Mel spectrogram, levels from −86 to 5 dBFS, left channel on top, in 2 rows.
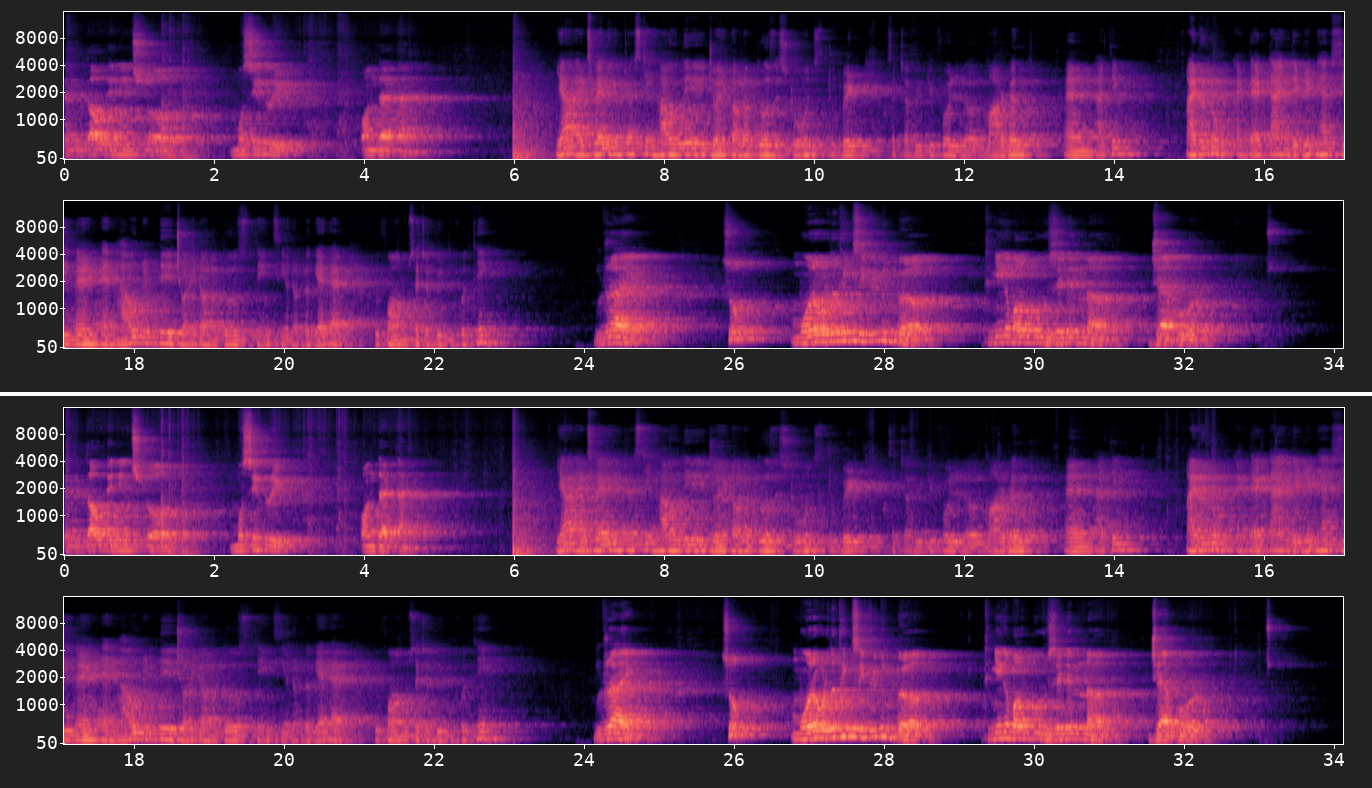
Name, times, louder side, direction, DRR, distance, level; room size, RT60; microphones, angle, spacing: voice 1, 0.0-1.5 2.2-3.3 3.6-4.7 6.0-6.1 24.1-24.8 25.8-26.3 26.8-28.7 29.3-31.0 31.5-32.4, right 2 dB, 80° right, 1 dB, 0.5 m, -22 dB
voice 2, 6.6-10.8 11.2-12.9 13.3-14.2 15.0-22.8, left 1 dB, 15° left, 0 dB, 0.4 m, -27 dB
5.5 x 2.9 x 2.9 m, 2.1 s
head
